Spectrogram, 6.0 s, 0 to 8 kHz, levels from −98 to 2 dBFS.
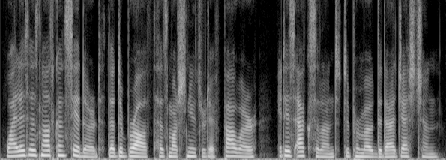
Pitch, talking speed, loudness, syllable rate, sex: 190 Hz, 190 wpm, -18 LUFS, 6.1 syllables/s, female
